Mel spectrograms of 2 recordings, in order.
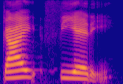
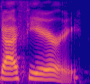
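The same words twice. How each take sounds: First: The name is said the way its owner says it. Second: The name is said the way most people say it. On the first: The speaker calls it right. "his name is pronounced Guy Fieri" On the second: The speaker calls it wrong. "nobody pronounces it correctly, so they just say Guy Fieri"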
